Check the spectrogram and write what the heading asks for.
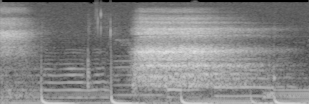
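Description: A woman's deliberate deep breath, heard as a hiss of air for under a second about midway, as she demonstrates belly breathing. Background music with a regular thudding beat plays throughout.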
